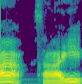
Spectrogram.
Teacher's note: อ่านออกเสียงเฉพาะพยัญชนะต้นไม่อ่านออกเสียงตัวควบกล้ำ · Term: คำควบกล้ำไม่แท้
